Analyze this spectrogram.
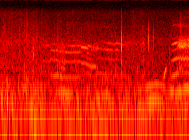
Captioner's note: baby crying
